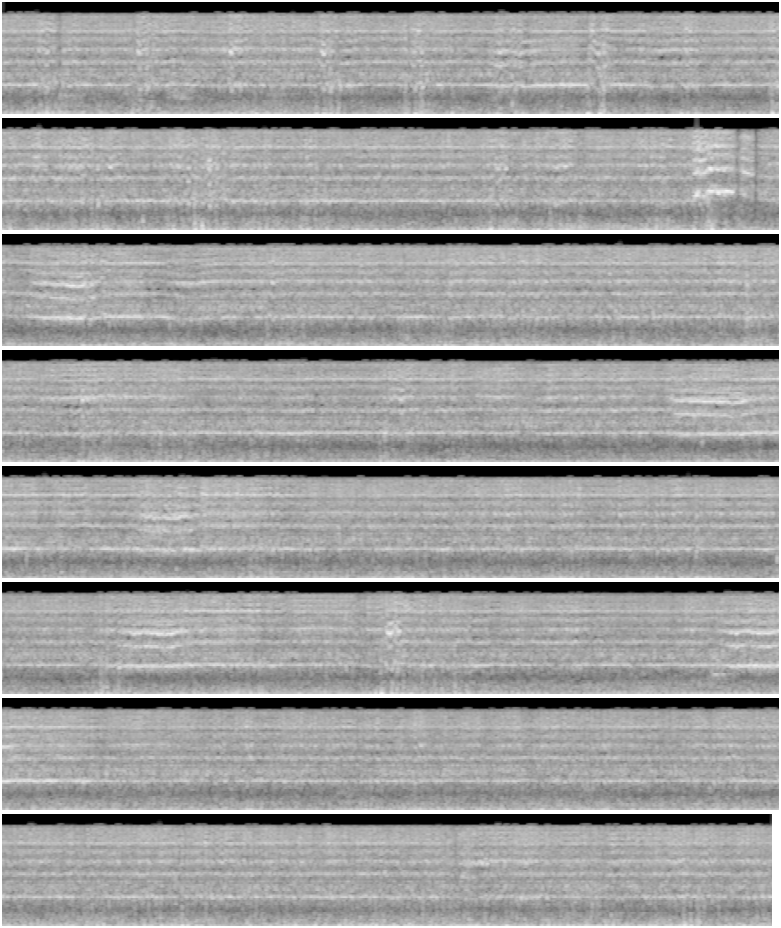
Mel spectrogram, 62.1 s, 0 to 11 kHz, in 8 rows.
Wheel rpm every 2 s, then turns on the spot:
230, 230, 230, 230, 230, 230, 230, 250, 230, 230, 230, 230, 230, 230, 230, 230, 230, 230, 230, 230, 230, 230, 230, 230, 230, 230, 230, 230, 230, 230, 230.
none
